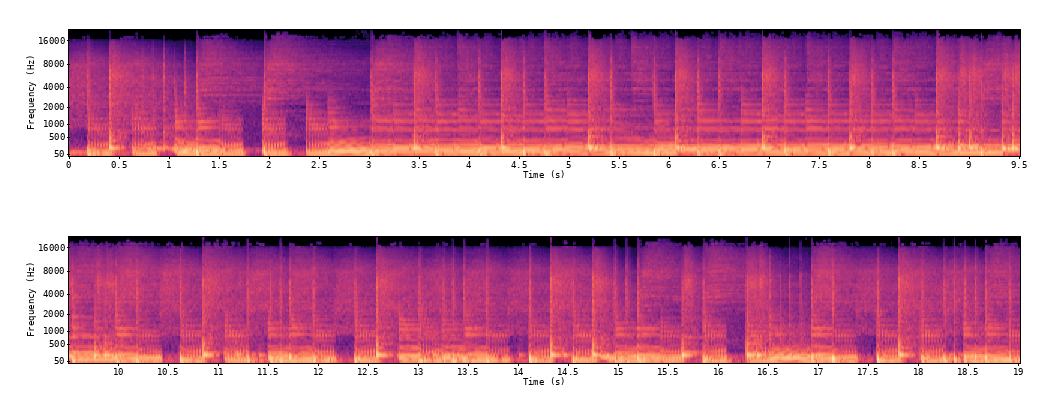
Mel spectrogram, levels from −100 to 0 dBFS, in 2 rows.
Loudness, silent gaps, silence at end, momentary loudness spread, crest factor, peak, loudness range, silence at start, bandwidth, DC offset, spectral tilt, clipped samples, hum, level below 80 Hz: -20 LUFS; none; 0 s; 4 LU; 18 dB; 0 dBFS; 2 LU; 0 s; 18 kHz; under 0.1%; -5 dB/octave; under 0.1%; none; -24 dBFS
